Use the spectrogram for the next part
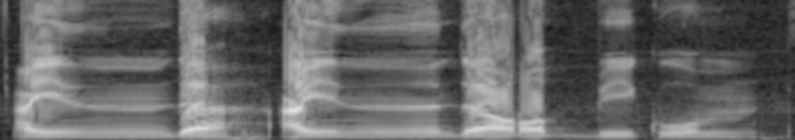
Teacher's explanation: Nah, suara 'indanya nun sukunnya disamarkan ke huruf dal.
